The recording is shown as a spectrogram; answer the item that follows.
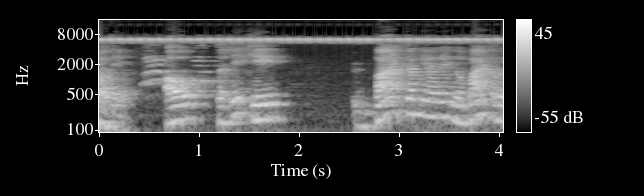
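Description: A man talking in a lecture, pausing briefly near the middle. Behind his voice runs a continuous high-pitched pulsing trill that does not change.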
